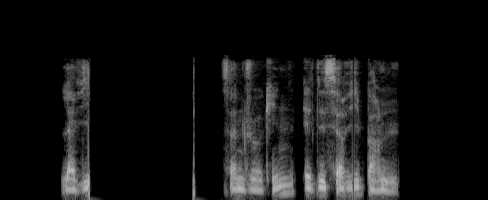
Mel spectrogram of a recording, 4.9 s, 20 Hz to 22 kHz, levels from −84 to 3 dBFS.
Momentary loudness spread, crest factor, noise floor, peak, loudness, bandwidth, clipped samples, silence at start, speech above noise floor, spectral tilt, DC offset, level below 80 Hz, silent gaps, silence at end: 18 LU; 22 dB; under -90 dBFS; -8 dBFS; -27 LUFS; 8.2 kHz; under 0.1%; 0.6 s; over 63 dB; -4 dB/octave; under 0.1%; -60 dBFS; 1.36-1.94 s; 0.9 s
